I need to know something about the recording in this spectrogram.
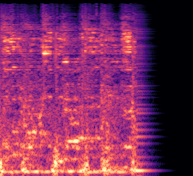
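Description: Music with a steady low drone and regular percussion strikes, about four a second, that cuts off suddenly to silence near the end.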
